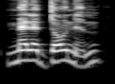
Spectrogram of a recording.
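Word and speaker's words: meldonium: Duty in Ukraine in November now apparently this melad donum that's how you pronounce it is only available in certain parts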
